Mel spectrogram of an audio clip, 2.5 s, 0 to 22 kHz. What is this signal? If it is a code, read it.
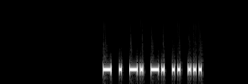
Morse code, heard as a keyed tone, about 46 wpm, 700 Hz. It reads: TENNIS
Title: Six Letter Words - 45wpm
